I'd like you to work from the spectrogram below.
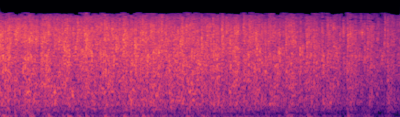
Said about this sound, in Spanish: Recibamos a nuestro invitado especial en este momento con un gran aplauso.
